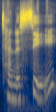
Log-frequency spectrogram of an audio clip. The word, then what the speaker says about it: Tennessee: A pierwszym stanem na literę T jest Tennessee /tenəˈsiː/ i akcentujemy tę trzecią sylabę, tak jakby tam było „widzieć” – /tenəˈsiː/.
